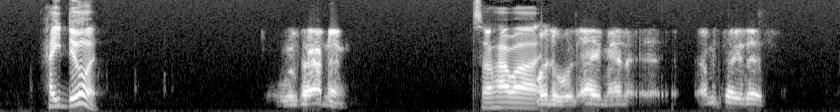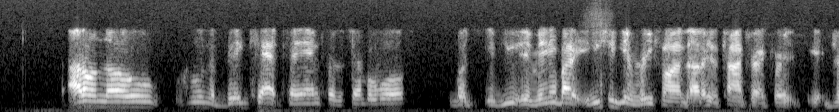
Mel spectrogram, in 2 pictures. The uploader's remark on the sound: joins us over the phone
